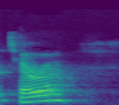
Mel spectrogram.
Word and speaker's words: Terra: Now, in hindsight, the piece that I'm the most like, so the third poster in the series, the Terra poster, Terra, you pronounce two R's as H in Portuguese.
